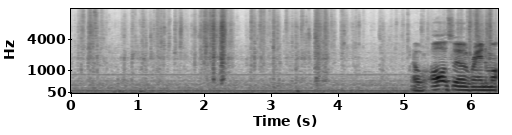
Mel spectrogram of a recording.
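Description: Trading cards and plastic wrappers rustle and crinkle up close.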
